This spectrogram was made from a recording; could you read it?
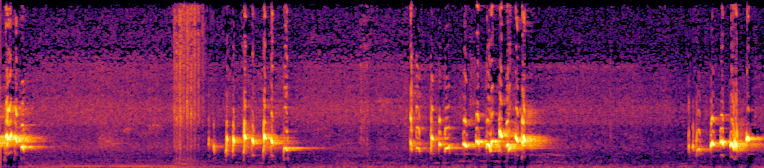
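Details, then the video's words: Young Sunda laughingthrush beginning to sing: four bursts of chattering, twittering phrases with bright rising and falling notes, spaced by pauses of about a second or two, over a quiet low hum. "BURUNG RENGGANIS MUDA mulai bunyi terus"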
